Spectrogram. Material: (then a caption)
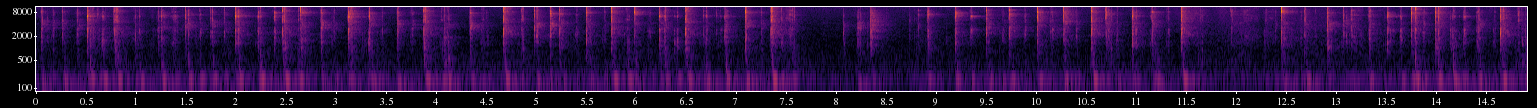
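Plastic. Long nails and fingertips of both hands rapidly type on a full-size black plastic computer keyboard with hollow keys. Fast, bright, clicky keystrokes run over a steady low hum, with brief pauses around the 8 and 12 second marks.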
